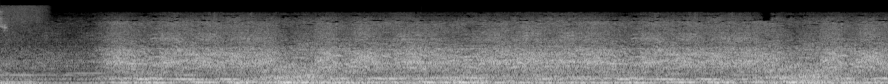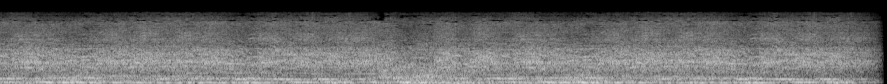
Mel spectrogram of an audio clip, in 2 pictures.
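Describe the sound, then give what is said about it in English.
A large outdoor protest crowd chants and shouts steadily, a dense, loud wall of voices with occasional whoops and yells rising above it, sustained throughout. “We must do everything we can to continue to march, protest, and rally for justice.”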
